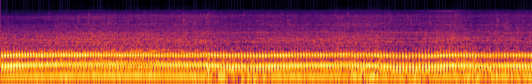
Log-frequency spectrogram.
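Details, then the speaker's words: Small ATV engine pulling steadily around a yard after its chain was shortened: even low drone with only a light chain patter and no rattle or slap; chain running normally. "now colton's gonna give it a go and center it around the yard and make sure everything sounds good i don't really hear the chain rattling as"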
